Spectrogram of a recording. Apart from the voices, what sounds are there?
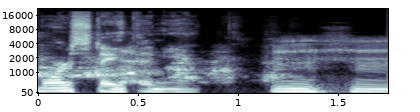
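dogs barking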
